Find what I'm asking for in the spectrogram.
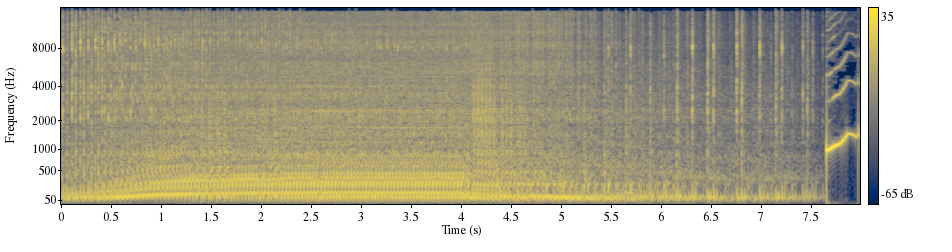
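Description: A motorcycle engine idles loudly and steadily close by, the rumble easing and turning rough before cutting off, with a brief high tone at the very end.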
